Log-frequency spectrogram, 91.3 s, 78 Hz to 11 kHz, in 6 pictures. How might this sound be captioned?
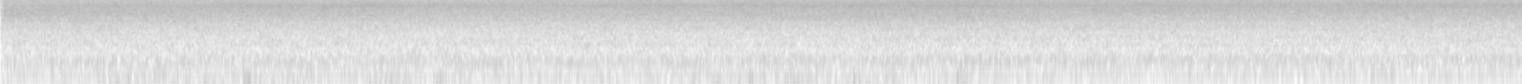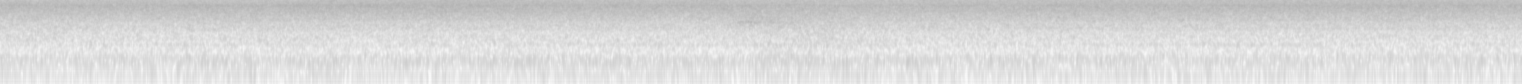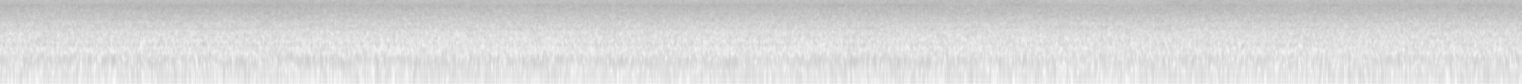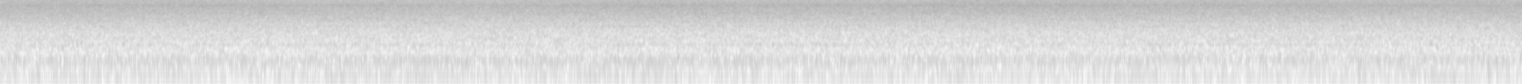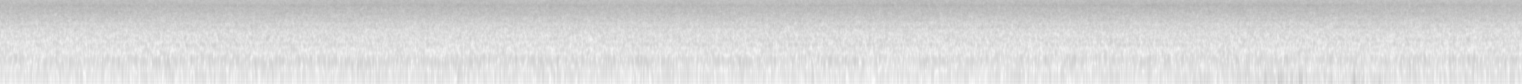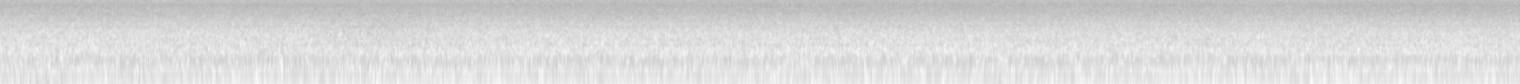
Edgar Thomson 3
General ambiance, US Steel Edgar Thomson Works, recorded from the historical marker on Braddock Ave, near 13th street, in Braddock PA. Zoom H2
